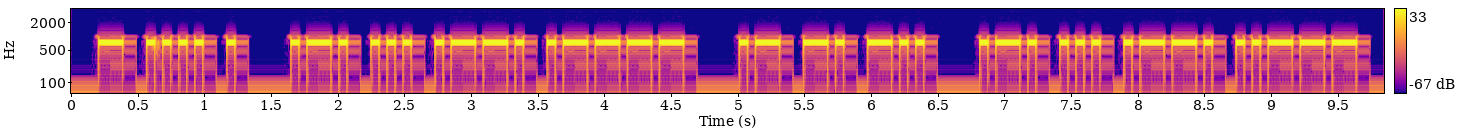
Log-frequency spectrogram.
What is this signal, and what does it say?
Morse code, heard as a keyed tone, about 20 wpm, 750 Hz. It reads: THE RSP1 AND RSP2
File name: Archive / 20 WPM / 20WPM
